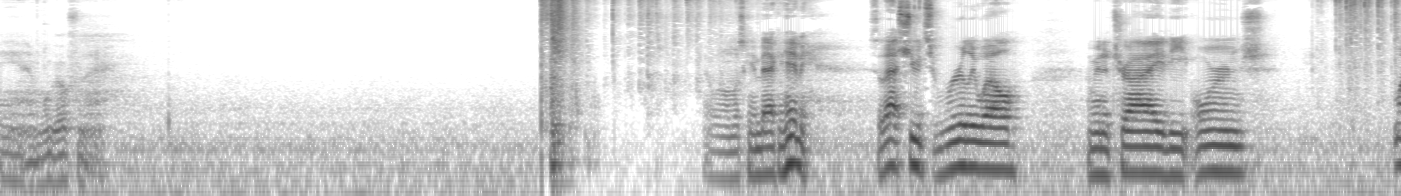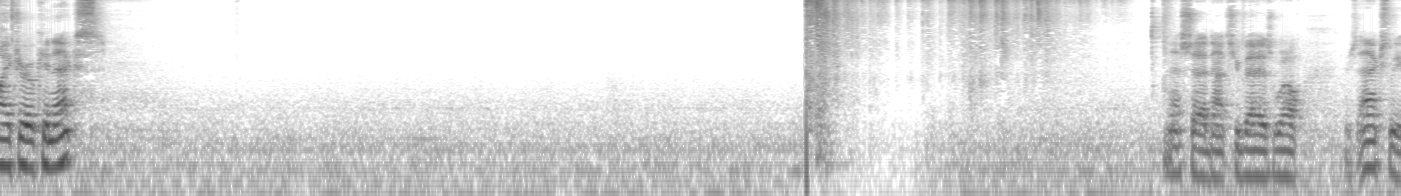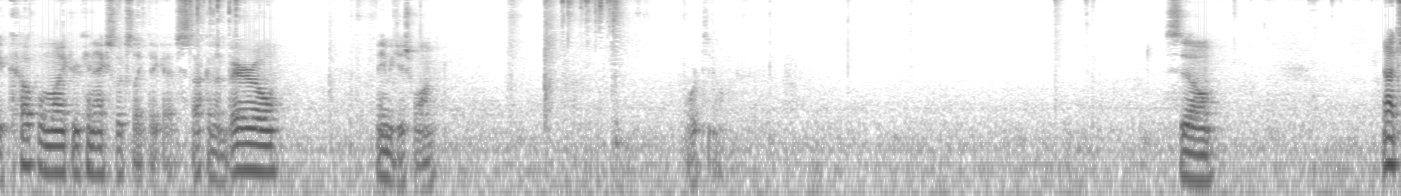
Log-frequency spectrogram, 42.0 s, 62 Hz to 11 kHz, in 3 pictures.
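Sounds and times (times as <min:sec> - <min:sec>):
low room hum: 0:00.0 - 0:42.0
plastic pieces clattering: 0:05.4 - 0:07.2, 0:22.1 - 0:25.2
plastic rods clattering: 0:05.5 - 0:07.2.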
